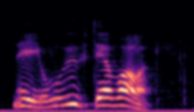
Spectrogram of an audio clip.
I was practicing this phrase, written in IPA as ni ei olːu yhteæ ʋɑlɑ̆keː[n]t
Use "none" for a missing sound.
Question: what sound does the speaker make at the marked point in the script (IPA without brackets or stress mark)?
none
